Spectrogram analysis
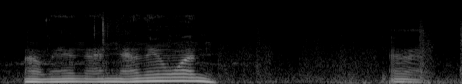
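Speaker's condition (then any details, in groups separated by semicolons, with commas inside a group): ALS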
